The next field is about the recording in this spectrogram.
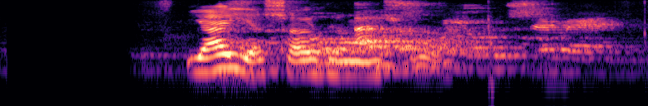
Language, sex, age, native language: Icelandic, male, 8, Icelandic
